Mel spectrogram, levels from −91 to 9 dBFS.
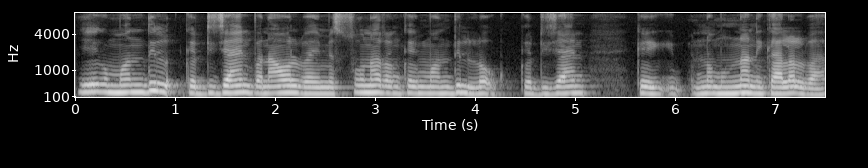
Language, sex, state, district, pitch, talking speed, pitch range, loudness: Bhojpuri, female, Bihar, Muzaffarpur, 180 Hz, 160 wpm, 175-195 Hz, -15 LUFS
